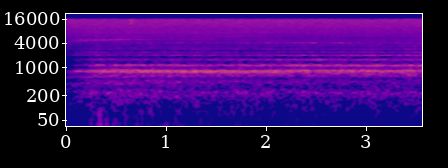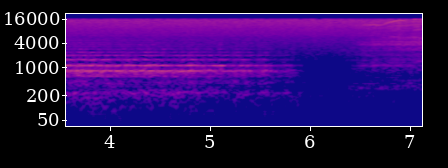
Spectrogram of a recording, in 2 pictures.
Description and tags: Recorded with Rode VideomicNTG. Raw sound so you can edit as you please. Me exhaling through a large tube to create a kind of weird/odd background noise.
ambiance, anxious, atmos, background-sound, drama, dramatic, phantom, suspense, thrill, weird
